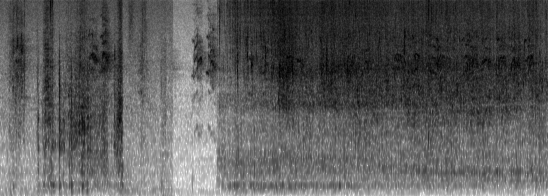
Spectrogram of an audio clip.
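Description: Liquid weed-tea fertiliser poured from a bucket through a plastic mesh sieve into a plastic tub: a steady splashing pour that starts about four seconds in. Before it come a few knocks and clicks of handling.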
